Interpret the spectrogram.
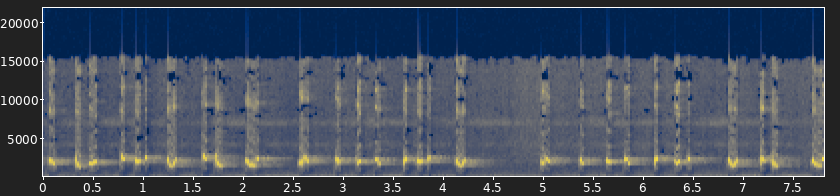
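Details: Sooty-headed bulbul in an aggressive, excited mood giving long rapid 'ropel' song, used as a lure to make other bulbuls sing: quick fluty whistled notes with down-up slurs in brisk runs, sharp clicks between notes, low background rumble.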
